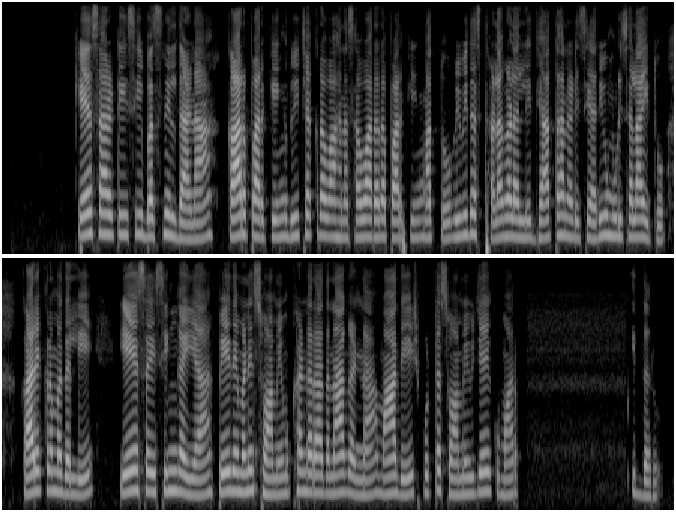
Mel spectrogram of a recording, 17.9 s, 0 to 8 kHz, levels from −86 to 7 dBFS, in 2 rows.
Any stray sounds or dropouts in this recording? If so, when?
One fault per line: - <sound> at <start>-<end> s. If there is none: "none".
none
